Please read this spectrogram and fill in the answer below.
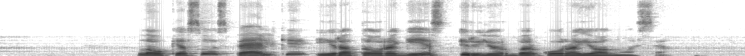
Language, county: Lithuanian, Marijampolė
